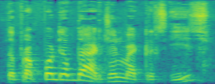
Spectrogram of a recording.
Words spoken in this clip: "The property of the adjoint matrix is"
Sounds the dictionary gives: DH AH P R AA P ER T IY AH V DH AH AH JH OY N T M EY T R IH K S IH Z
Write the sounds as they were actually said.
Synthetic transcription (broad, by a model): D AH P R AA P ER T IY AH V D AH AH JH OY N M EY T R IH K S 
